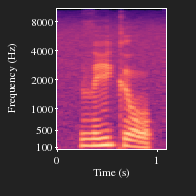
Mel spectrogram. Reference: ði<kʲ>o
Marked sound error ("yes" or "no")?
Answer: no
